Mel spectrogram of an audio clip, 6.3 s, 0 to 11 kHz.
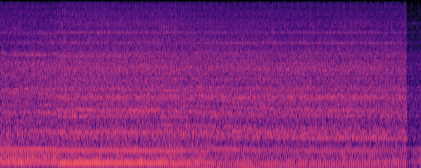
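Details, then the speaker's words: Flood-submerged Suzuki Cappuccino 3-cylinder turbo after tapping the stuck injector free: brief change in note, then settles into steady even idle with no stumble, all cylinders firing; normal idle. "chắc chắn có vấn đề với kim phun mà tôi đã gõ với hy vọng rằng nó sẽ giải phóng cái bị kẹt và nó đã hoạt động,"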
